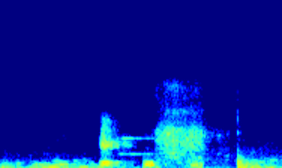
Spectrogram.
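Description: Near silence, with a few faint short sounds about a second in and near the end.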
